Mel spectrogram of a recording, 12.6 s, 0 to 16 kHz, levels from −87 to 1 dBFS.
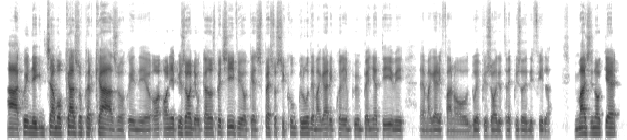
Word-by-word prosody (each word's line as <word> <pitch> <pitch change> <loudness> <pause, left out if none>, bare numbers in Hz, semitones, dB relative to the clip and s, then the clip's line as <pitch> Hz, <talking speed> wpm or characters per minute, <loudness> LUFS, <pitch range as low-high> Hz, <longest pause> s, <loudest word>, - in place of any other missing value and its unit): Ah, 110 -1 +7
quindi 120 -3 +4
diciamo 115 +1 +1
caso 125 -2 +4
per 110 -2 -1
caso, 100 -6 +4
quindi 95 -1 -4
o 105 +3 -3
ogni 110 0 +2
episodio 120 -2 +1
è - - -3
un - - -11
caso 115 +1 +1
specifico, 125 -3 -1
che 100 -1 -4
spesso 100 - -2
si - - -5
conclude, 120 -2 -4
magari 100 +1 -2
quelli 105 -2 -5
più 105 - -9
impegnativi, 100 -1 -3 0.3
ehm, 90 -1 -8
magari 95 +1 -2
fanno 85 -2 -6
2 95 +2 -4
episodi 90 0 -5
o - - -7
3 95 - -9
episodi 95 -1 -7
di 90 0 -7
fila. 95 +1 -8 0.4
Immagino 115 +1 +4
che 115 -2 +2
105 Hz, 160 wpm, -24 LUFS, 95-115 Hz, 0.4 s, Ah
